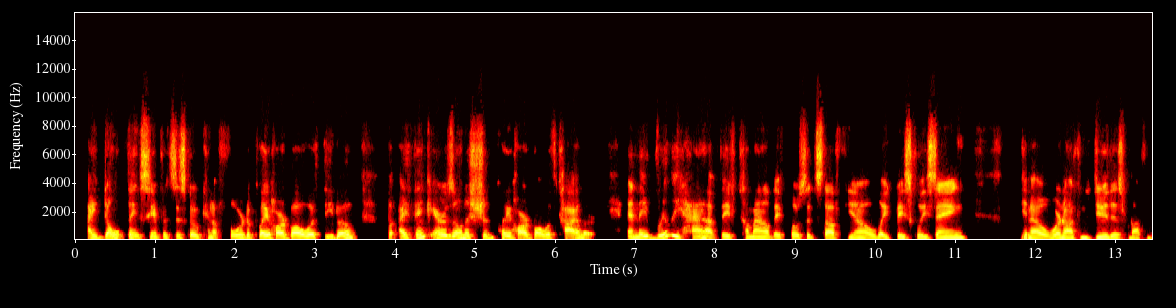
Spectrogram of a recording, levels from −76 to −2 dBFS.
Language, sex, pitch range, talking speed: English, male, 105-140 Hz, 210 wpm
